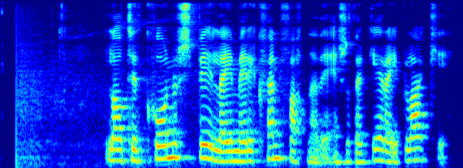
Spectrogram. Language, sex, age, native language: Icelandic, female, 30-39, Icelandic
